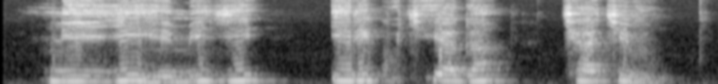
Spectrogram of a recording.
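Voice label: Kinyarwanda, Loudly; Ni iyihe mijyi iri ku kiyaga cya Kivu?; Which cities lie on Kivu Lake?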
